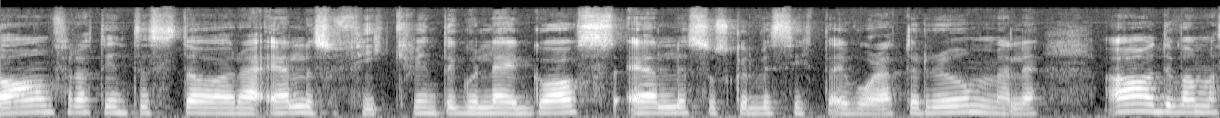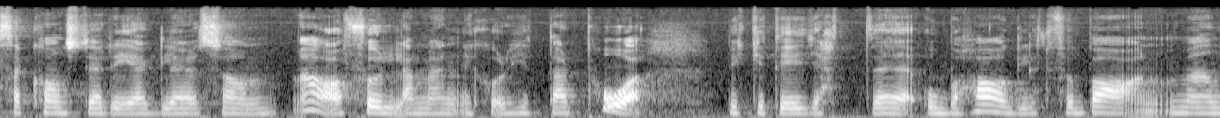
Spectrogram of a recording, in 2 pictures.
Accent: Orust, Västra Götaland County, Sweden; also born or lived in Stockholm; Vi bodde på Orust, Henon. Där vi hade hamnat där. Vi var födda i Stockholm, bodde barnhem i Stockholm. Men sen då hamnade på Orust. Det första hemmet var i Klevedal, Orust, som vi bodde.

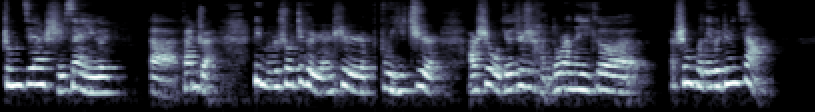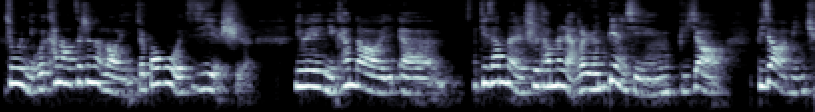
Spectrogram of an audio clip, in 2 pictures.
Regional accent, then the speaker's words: China; 它不是说我们中国人喜欢用什么惨绿少年或者是荒唐的青春

